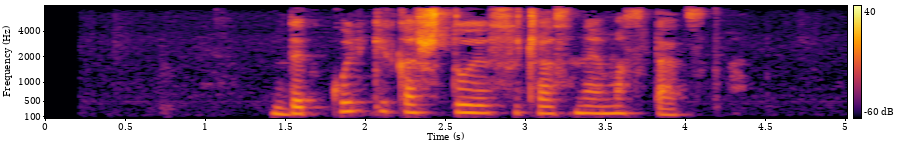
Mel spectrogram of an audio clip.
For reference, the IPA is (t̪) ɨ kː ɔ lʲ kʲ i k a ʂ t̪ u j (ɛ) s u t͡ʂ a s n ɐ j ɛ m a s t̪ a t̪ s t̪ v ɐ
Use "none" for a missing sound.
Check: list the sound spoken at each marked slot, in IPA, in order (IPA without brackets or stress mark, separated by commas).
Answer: d̪, ɛ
